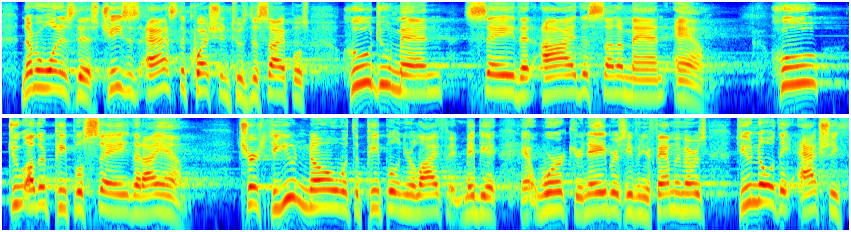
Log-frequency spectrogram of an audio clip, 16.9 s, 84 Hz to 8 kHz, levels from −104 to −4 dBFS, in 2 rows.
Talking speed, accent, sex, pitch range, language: 195 wpm, American, male, 185-250 Hz, English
